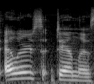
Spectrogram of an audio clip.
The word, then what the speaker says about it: Ehlers Danlos: How do you pronounce it? It's Ehlers Danlos Syndrome.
